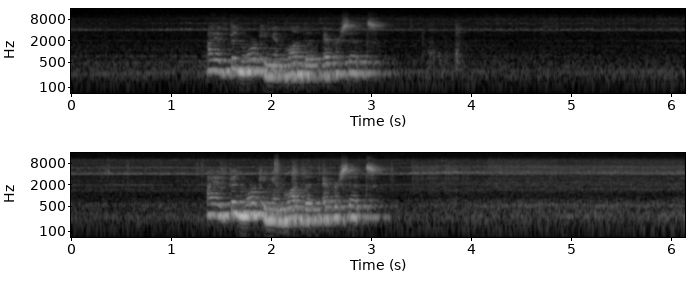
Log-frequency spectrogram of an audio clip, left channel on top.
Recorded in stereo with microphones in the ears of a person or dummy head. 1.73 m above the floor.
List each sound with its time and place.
1.4 s a woman speaking: 35° right (ahead or behind), 3 m; by 3.1 s 80° right, 2 m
